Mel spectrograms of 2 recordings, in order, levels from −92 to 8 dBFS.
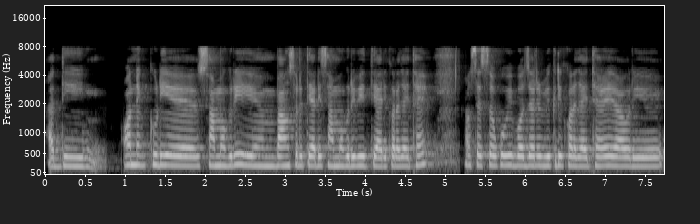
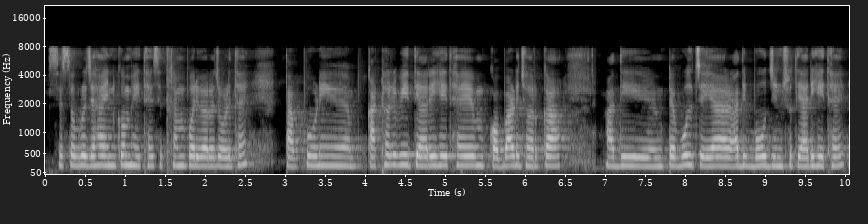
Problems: none marked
